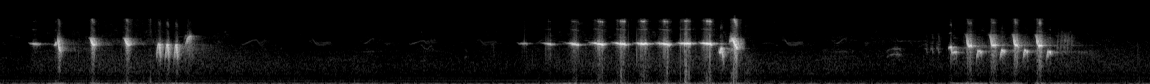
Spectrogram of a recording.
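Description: Birds calling in three bouts of quick, sharp, repeated high notes, each bout lasting one to two seconds.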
